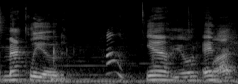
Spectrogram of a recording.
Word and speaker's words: MacLeod: Well, apparently a lot of people mispronounce it. They say McLeod, but apparently he's like, no, it's MacLeod.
